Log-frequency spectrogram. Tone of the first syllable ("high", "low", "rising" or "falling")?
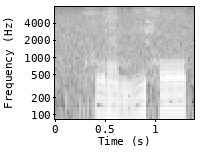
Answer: low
